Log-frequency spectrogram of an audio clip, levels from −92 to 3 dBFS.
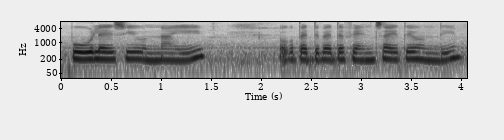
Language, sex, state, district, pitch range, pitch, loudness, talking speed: Telugu, female, Andhra Pradesh, Krishna, 185-205 Hz, 195 Hz, -15 LUFS, 120 wpm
